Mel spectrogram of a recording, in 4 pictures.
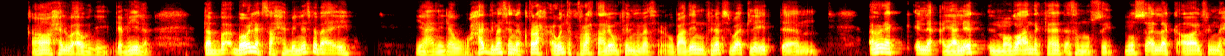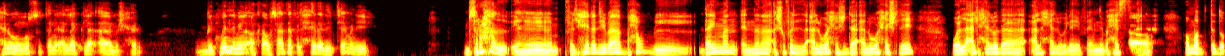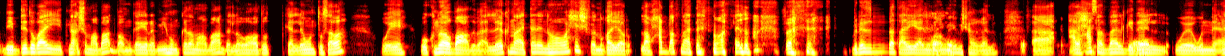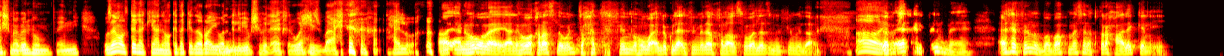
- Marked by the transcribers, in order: laughing while speaking: "التاني إن هو حلو فنثبت"; giggle; laughing while speaking: "ح حلو"; laugh; laughing while speaking: "حتّى"; tapping
- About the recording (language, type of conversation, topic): Arabic, podcast, إزاي بتختاروا فيلم للعيلة لما الأذواق بتبقى مختلفة؟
